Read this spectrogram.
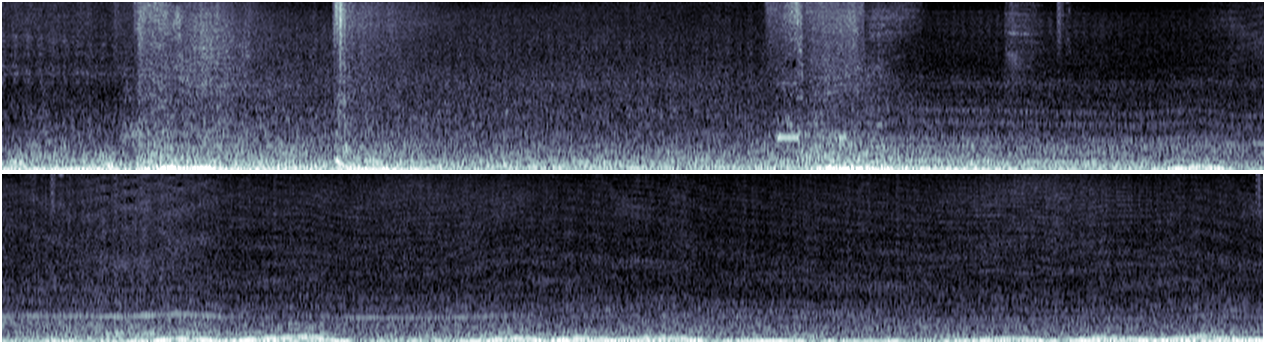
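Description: A spaceship's engine hums with a low, steady rumble.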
